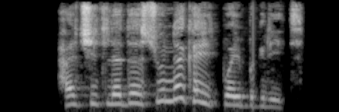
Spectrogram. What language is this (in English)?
Central Kurdish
